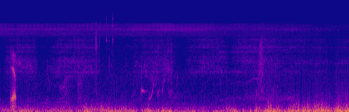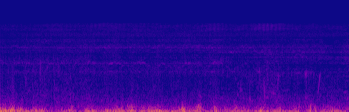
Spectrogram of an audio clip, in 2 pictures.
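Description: Wind buffeting the microphone in gusts, a low rumble that swells loudest about four to five seconds in.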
